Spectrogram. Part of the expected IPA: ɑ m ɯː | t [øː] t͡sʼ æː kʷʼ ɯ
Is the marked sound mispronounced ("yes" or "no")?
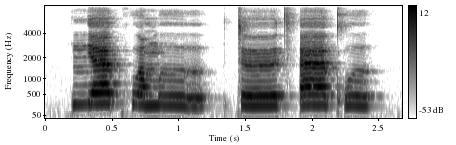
no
